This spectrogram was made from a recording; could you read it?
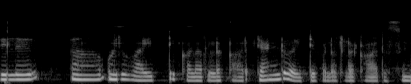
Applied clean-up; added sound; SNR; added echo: neural separator model SepFormer DNS4.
